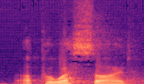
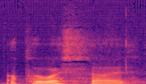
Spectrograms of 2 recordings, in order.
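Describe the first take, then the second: First: It is said clearly and soberly. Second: It is said in a slurred, drunken way.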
